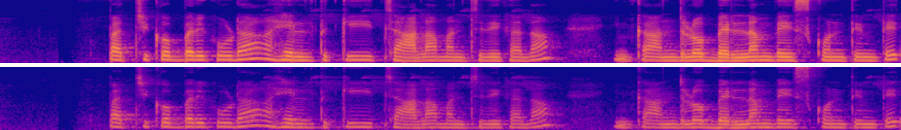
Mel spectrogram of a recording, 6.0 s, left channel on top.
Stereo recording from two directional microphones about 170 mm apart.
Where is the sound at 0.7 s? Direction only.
25° left (ahead or behind).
